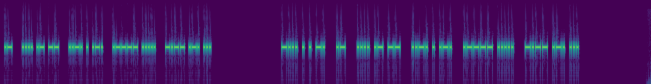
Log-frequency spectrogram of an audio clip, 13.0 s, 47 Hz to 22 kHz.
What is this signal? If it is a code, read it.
Morse code, heard as a keyed tone, about 42 wpm, 700 Hz. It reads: A HAM FER 15 YRS BEEN A HAM FER 15 YRS
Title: Speed-Racing Common QSO Phrases Encore - 35wpm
